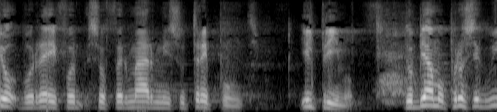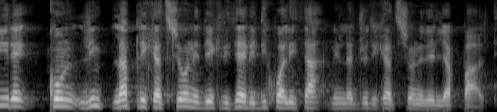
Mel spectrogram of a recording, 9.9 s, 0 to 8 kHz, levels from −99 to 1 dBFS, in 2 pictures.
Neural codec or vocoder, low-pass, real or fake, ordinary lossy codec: none; none; real; none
